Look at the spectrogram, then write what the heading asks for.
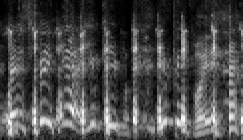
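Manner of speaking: high, giggling yeah, you people; laughing. Real, not acted. Host cracks up repeating the joke to friends, laughing. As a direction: laugh through the punchline.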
